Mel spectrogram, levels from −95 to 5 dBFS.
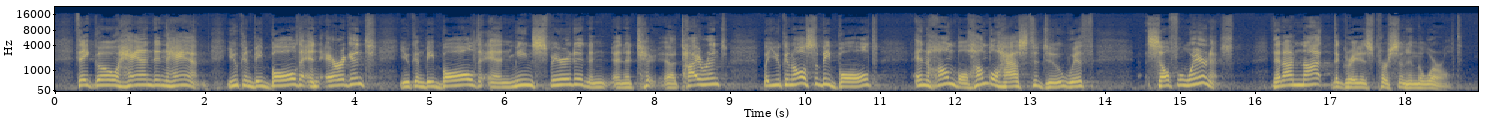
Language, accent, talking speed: English, American, 140 wpm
